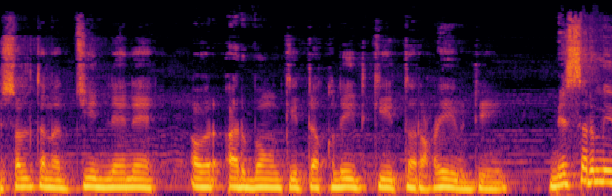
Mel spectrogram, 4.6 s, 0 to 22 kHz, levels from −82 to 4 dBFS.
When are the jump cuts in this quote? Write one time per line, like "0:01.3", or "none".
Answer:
none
